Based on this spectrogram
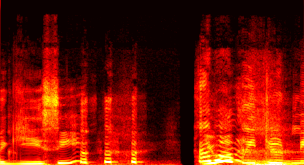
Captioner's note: giggling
